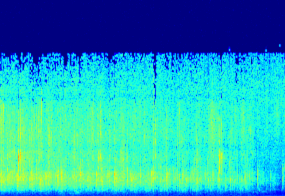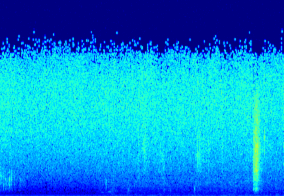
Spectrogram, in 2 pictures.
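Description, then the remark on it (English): A crowd claps in a dense burst of applause for about six seconds, then it fades away to a quiet hiss, with one last faint clap near the end. “Let's give Uncle Charlie another little hand.”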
